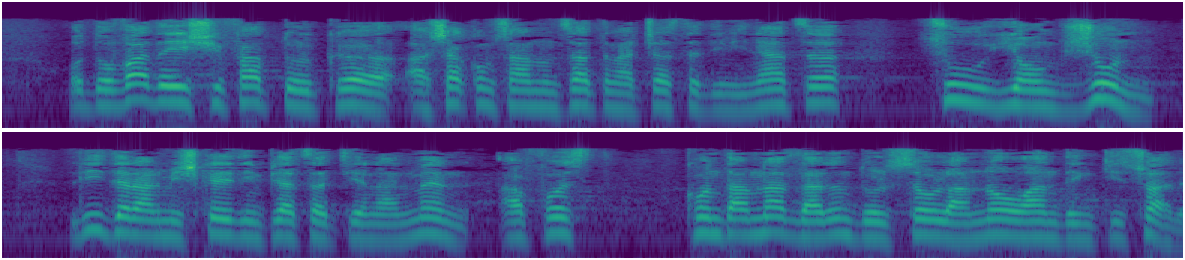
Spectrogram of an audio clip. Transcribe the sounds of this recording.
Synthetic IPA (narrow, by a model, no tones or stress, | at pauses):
o̞d̪o̞vad̪əje̞ʃifap̚t̪ulkəa̰ʃakumsaːnunt̪sat̪ɨnat͡ʃast̪əd̪imineat̪sə | t̪sujoŋɡʒun | lid̪e̞ɾalmiʃkəɾid̪inpjat̪sat̪jenanme̞nafo̞st̪ | ko̞nd̪amnat̪laɾɨnd̪ulsəwlano̞wanʲd̪e̞ɨŋkʲisoaɾe̞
